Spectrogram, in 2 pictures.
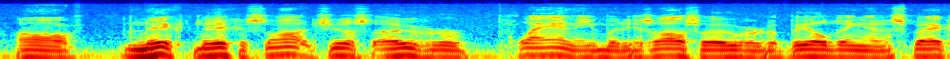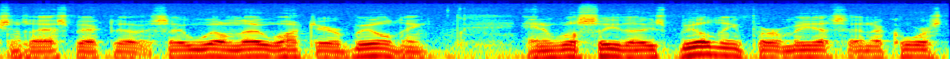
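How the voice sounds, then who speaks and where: A man's voice: fairly low pitch, a little mellow. A man serving as county manager, explaining items at a public board meeting in a folksy, long-winded way with many fillers and restarts.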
